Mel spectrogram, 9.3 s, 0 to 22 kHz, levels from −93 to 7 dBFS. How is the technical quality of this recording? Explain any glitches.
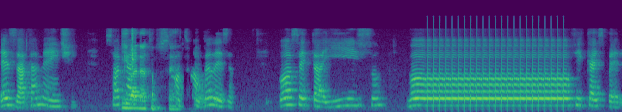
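The recording has three distinct glitches: two brief call-processing faults early on and a long stuttering loop near the end. The call microphone processing band-limits the audio, with nothing above 8 kHz.

From 2.06 to 2.94 s, the speech dips by up to about 40 dB for most of that stretch. This is speech suppressed in double talk, likely from an echo canceller ducking its own talker along with the loudspeaker echo.

From 2.43 to 2.49 s, an echo leak is audible: a faint copy, about 30 dB below the speech, trailing 208 ms behind. It is likely loudspeaker pickup that the canceller missed. A delayed repeat distinguishes it from reverb.

From 6.41 to 8.55 s, a system hang loop replays one 92.88 ms piece 23 times at 10.8 Hz. That length fits a 4096-sample buffer. The exact repetition of a loop this long gives a machine-gun rattle instead of a buzz.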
